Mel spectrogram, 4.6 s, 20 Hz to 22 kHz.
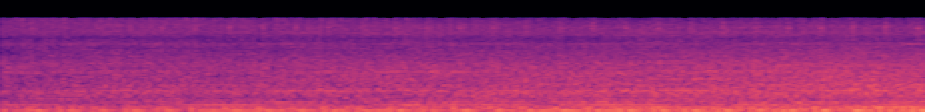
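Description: Steady low idle from a 1967 Chevrolet El Camino running out its dual exhausts, a close, continuous rumble that stays even throughout with no voices.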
